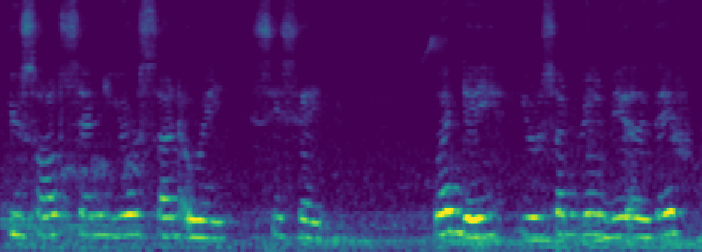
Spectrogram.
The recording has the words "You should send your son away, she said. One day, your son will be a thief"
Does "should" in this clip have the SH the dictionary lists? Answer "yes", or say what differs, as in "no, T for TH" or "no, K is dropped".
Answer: no, S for SH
